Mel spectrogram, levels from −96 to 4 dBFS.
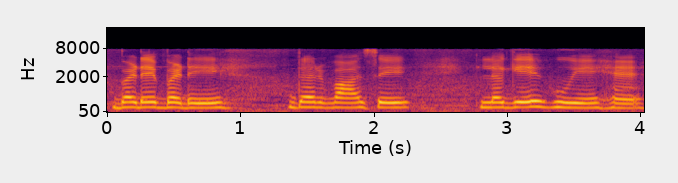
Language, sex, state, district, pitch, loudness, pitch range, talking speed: Hindi, female, Haryana, Charkhi Dadri, 235 Hz, -13 LUFS, 220-240 Hz, 90 wpm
